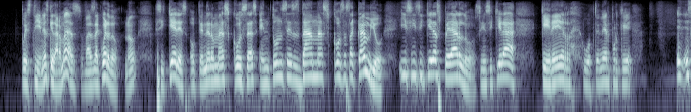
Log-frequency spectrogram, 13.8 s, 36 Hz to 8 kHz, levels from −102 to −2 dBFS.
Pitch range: 130-175 Hz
